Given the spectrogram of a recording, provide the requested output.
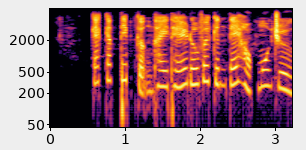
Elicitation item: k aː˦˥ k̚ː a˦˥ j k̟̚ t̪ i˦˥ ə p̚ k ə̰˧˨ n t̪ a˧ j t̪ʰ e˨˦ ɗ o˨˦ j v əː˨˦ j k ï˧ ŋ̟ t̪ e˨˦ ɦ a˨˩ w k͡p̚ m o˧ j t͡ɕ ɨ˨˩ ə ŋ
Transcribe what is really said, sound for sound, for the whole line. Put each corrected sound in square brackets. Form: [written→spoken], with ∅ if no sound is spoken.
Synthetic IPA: k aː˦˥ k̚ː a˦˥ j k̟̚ t̪ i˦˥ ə p̚ k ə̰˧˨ n [t̪→t̪ʰ] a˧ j t̪ʰ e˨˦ ɗ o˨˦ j v əː˨˦ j k ï˧ ŋ̟ t̪ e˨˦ ɦ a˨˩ w k͡p̚ m o˧ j t͡ɕ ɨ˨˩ ə ŋ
